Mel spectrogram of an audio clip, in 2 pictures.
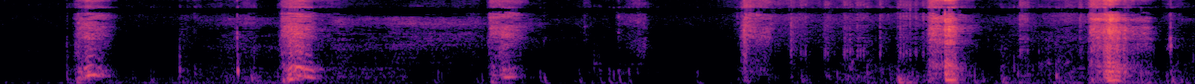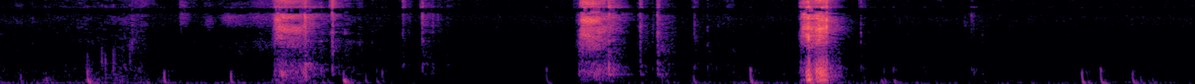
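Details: Cat giving about eight short, harsh coughing bursts in a quiet room; coughing is never normal for cats and may indicate feline asthma.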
